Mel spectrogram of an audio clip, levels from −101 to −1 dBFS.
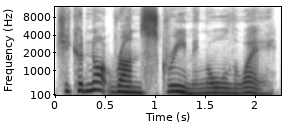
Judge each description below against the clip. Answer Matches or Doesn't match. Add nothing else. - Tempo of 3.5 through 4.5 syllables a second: Matches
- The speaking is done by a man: Doesn't match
